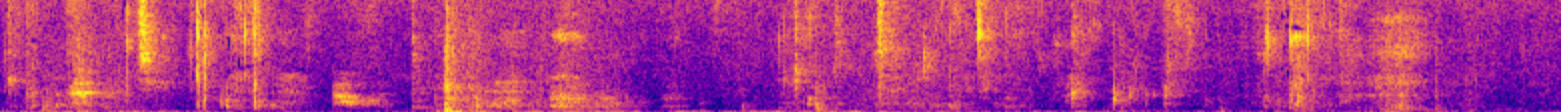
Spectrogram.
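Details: Mouth sounds from a three-year-old male Pembroke Welsh Corgi, recorded close-up: a steady stream of wet clicks and smacking noises, with one sharp loud snap partway through.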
